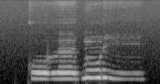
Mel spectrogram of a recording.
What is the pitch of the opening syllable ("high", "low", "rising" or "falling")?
low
